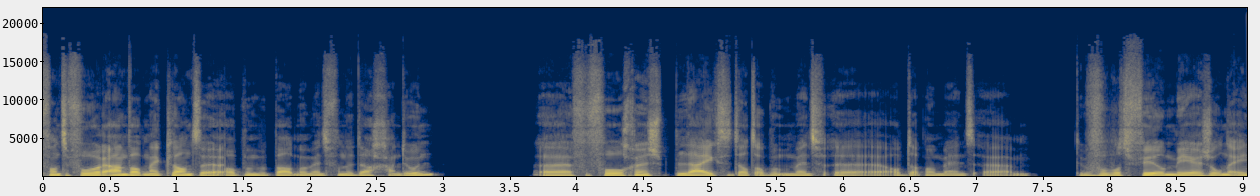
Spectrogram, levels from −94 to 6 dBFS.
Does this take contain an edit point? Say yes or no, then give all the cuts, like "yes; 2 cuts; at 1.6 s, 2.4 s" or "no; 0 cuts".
yes; 1 cut; at 1.4 s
